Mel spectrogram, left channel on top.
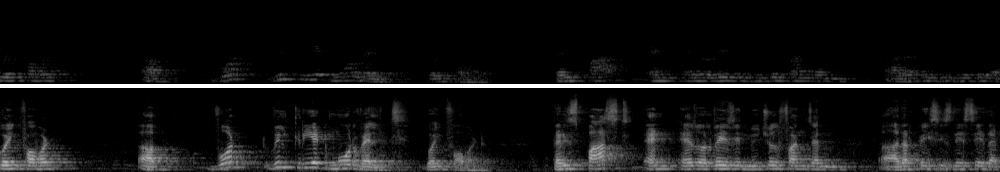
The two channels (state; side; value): quieter; left; 23.9 dB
